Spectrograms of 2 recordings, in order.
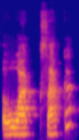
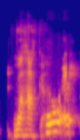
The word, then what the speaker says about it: Oaxaca: I'm not that familiar with how to pronounce it, but it's Oaxaca. Oaxaca. Oaxaca.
